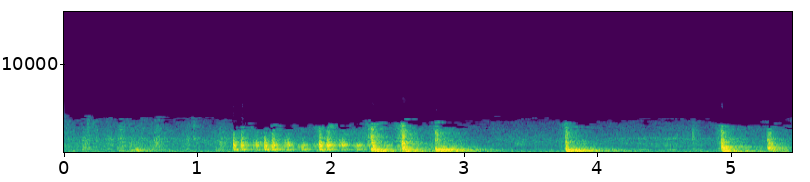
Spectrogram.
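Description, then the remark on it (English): Knocking on a wall, heard as a quick cluster of dull, muffled raps, then a lone knock and a final pair, over a low steady background hum. “Now, I'm going to knock on the other wall.”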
